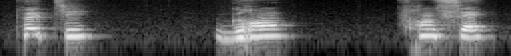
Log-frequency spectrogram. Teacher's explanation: Vous remarquez que je ne prononce ni le T, ni le D, ni le S.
